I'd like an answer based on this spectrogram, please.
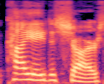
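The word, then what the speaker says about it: cahier des charges: learn you pull up what they call the kaya discharge it's spelled c-a-h-i-e-r-d-e-s-c-h-a-r-g-e-s you pull that up and it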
